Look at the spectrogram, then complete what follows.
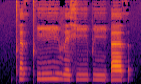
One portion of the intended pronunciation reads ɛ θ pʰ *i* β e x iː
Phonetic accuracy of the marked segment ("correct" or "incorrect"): incorrect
